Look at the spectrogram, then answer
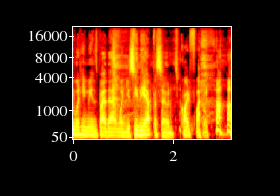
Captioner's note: laughing; laughs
